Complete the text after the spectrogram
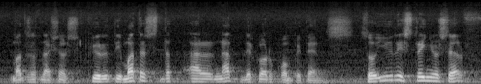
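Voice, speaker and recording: This man's medium-pitched voice carries lively intonation, with noticeable noise in the background. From Philippines, Mindanao. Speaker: judicial candidate, appellate justice. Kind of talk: job interview. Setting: hearing room. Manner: fast; halting.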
